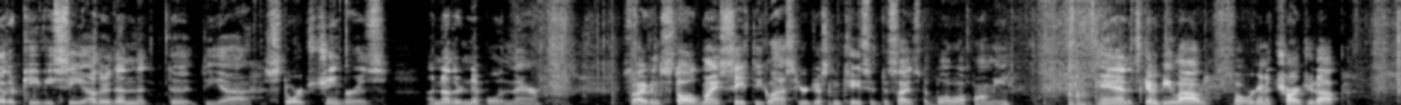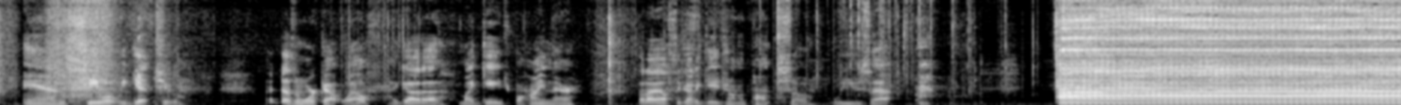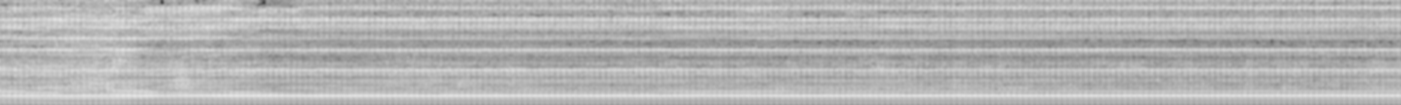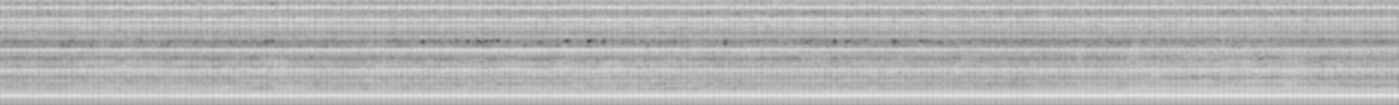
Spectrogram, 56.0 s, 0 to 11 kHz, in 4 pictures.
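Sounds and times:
air compressor whining: 0:20.0 - 0:56.0.

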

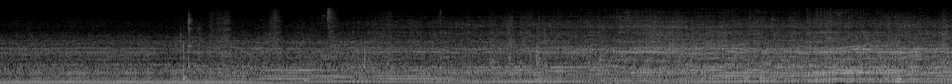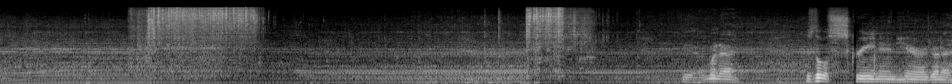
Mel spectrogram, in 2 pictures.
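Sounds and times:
motor hum: 0:00.0 - 0:19.0
faucet water rushing: 0:10.8 - 0:12.2, 0:14.8 - 0:15.7.

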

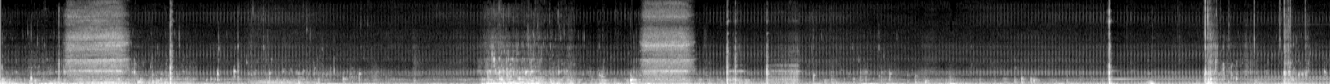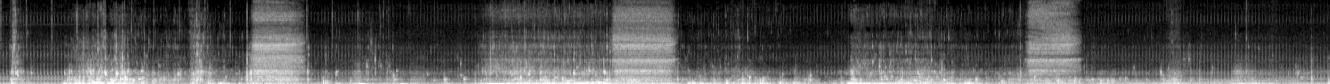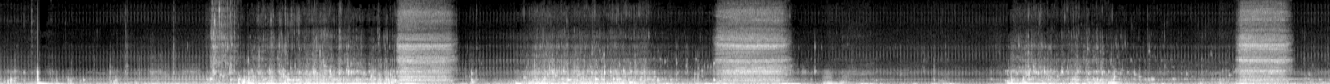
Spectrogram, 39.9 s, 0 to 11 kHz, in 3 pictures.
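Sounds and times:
exhaled bubbles rushing: 0:00.0 - 0:03.8, 0:04.7 - 0:06.4, 0:12.0 - 0:33.9, 0:36.6 - 0:39.9
regulator hissing inhale: 0:00.6 - 0:01.4, 0:06.4 - 0:07.1, 0:15.8 - 0:16.5, 0:19.3 - 0:20.2, 0:23.5 - 0:24.2, 0:30.5 - 0:31.4, 0:33.7 - 0:34.7, 0:39.0 - 0:39.7.

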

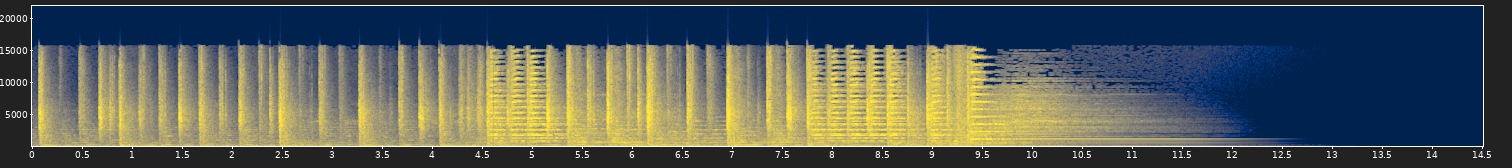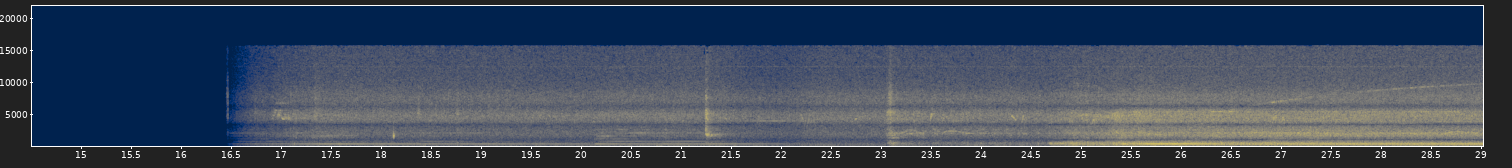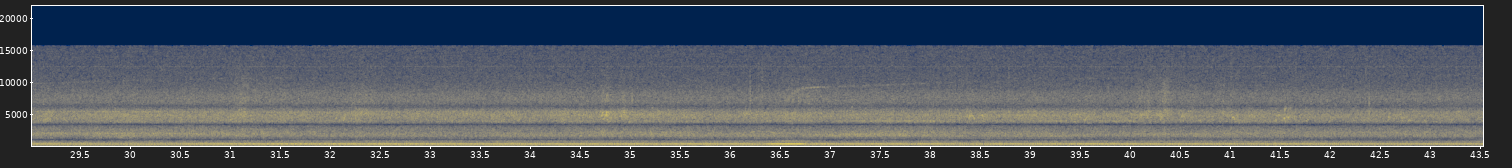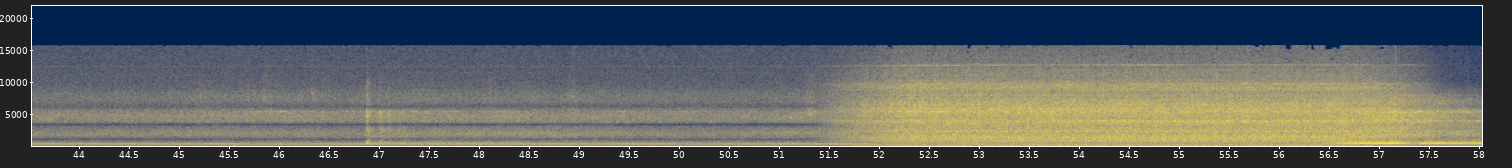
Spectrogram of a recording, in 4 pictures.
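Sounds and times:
combine harvester running: 0:00.0 - 0:11.7, 0:50.2 - 0:57.7.

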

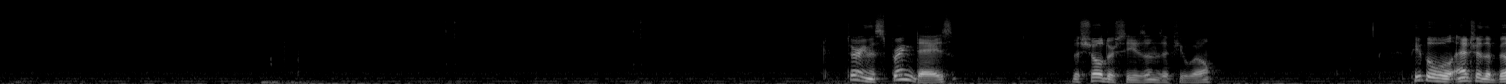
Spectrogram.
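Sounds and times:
faint low hum: 0:00.0 - 0:15.0
faint keyboard clicks: 0:02.6 - 0:03.1, 0:04.4 - 0:04.7, 0:06.3 - 0:06.6.

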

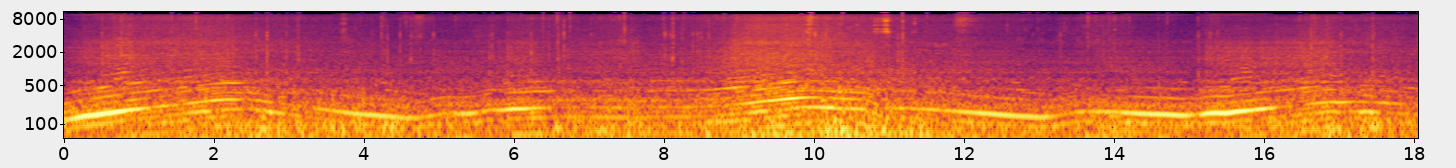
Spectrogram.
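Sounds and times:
car engine revving: 0:00.0 - 0:18.0
low rumble of road noise: 0:00.0 - 0:18.0.

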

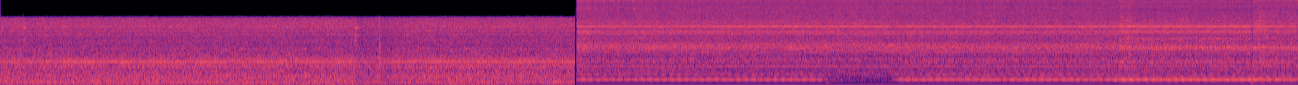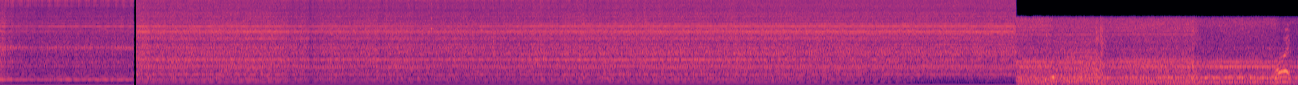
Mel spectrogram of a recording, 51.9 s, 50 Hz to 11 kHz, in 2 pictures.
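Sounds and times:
milling machine cutting steel: 0:11.5 - 0:46.3.

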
